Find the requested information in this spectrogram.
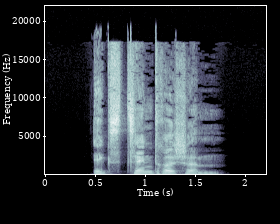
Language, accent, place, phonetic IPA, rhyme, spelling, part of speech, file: German, Germany, Berlin, [ɛksˈt͡sɛntʁɪʃm̩], -ɛntʁɪʃm̩, exzentrischem, adjective, De-exzentrischem.ogg
- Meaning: strong dative masculine/neuter singular of exzentrisch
